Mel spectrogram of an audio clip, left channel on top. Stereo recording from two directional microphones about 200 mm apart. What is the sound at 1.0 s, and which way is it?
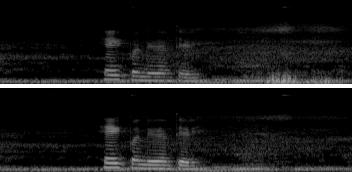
Speech, 50° right (ahead or behind).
